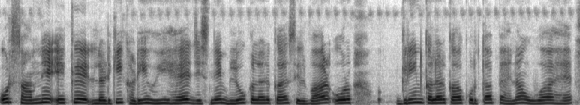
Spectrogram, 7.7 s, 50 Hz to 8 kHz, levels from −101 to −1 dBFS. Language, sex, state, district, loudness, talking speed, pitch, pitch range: Hindi, female, Uttar Pradesh, Shamli, -13 LUFS, 155 wpm, 230 Hz, 220-245 Hz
